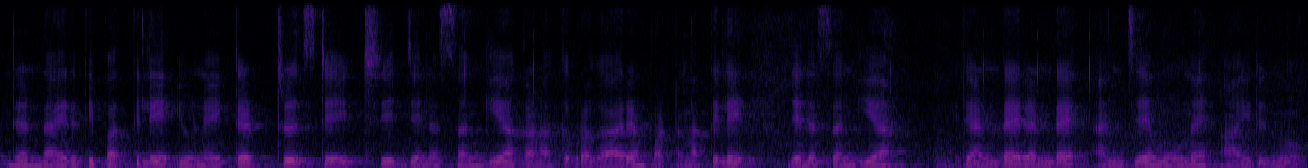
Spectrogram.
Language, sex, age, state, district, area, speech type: Malayalam, female, 45-60, Kerala, Alappuzha, rural, read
